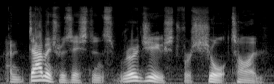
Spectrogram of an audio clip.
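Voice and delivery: steady, formal read-aloud of patch notes. Acted. Vlogger reading patch notes to his viewers, formal read. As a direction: read the blog out like an announcement.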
